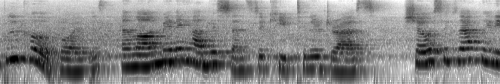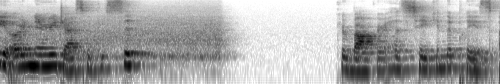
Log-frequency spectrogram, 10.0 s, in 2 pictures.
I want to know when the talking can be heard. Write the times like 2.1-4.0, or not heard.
0.0-6.3, 8.4-9.9.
